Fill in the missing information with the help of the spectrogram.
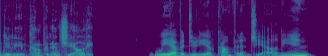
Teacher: The other thing I've noticed about his voice is it's really gravelly. There's a lot of that sound in it throughout his entire sentence.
